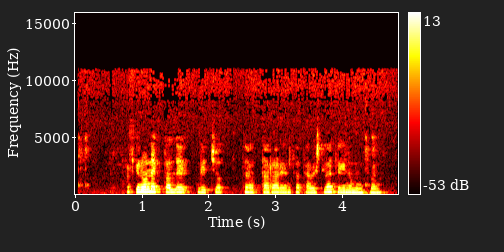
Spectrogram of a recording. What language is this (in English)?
Basque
